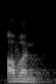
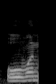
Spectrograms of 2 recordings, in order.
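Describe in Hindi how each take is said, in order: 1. पहला स्वर एक छोटी 'uh' ध्वनि है। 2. पहला स्वर एक लंबी 'oh' ध्वनि है। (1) "ये बोलेंगे अवन" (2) "ओवन नहीं"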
